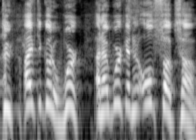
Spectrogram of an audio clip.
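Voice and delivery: high, loud, distressed retold protest; mock freak-out. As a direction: imitate a friend losing it. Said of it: "he's freaking out".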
